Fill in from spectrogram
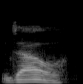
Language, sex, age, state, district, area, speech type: Odia, male, 60+, Odisha, Mayurbhanj, rural, read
